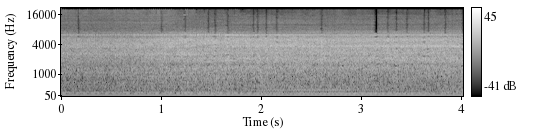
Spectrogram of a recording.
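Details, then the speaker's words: Bauer 56367 20mm-orbit DA polisher, before backing plate and grease upgrade, run from minimum toward speed six under hand pressure: steady heavy low drone with coarse shaking hum; excessive vibration, worse when pressure is applied. "so you put you put any kind of pressure on it and the vibration gets even worse i don't know if you can see my hand vibrating here"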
